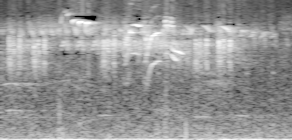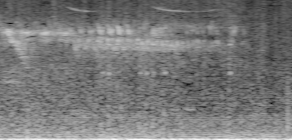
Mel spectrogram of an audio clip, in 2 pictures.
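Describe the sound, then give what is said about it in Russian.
Song of a long-tailed tit: thin, high twittering chirps cluster in the first half, faint over a steady background hiss. “Самое уютное гнездышко у долгохвостой синицы. Сейчас звучит ее песенка.”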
